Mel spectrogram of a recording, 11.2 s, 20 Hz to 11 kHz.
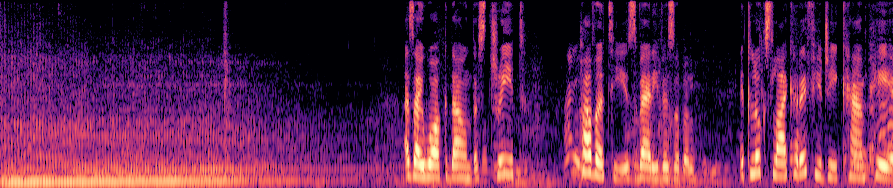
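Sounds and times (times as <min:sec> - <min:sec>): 
small truck loaded with blankets, food and medications running its engine: 0:00.0 - 0:04.8
speech: 0:05.0 - 0:11.1.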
